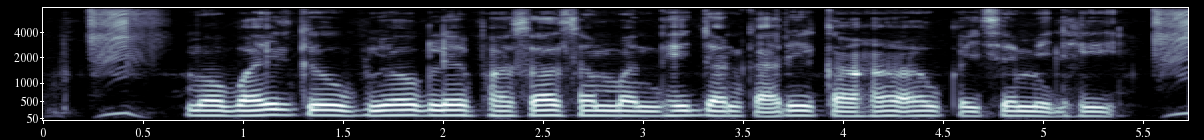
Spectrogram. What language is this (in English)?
Chhattisgarhi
